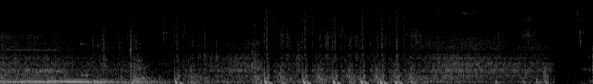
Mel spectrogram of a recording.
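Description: Gunfire in the battle royale game H1Z1 King of the Kill cracks as a series of sharp, rapid shots at middling distance, heard over a low engine rumble and background noise.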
